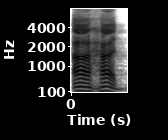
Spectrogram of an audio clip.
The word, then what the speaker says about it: ahad: Bukan hadis ahad ya. Cara membacanya ahad. A-nya dipanjangkan, H-nya juga dipanjangkan. Ahad adalah hadis yang tidak memenuhi syarat-syarat hadis mutawatir atau tidak memenuhi sebagian dari syarat mutawatir.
